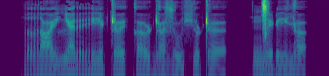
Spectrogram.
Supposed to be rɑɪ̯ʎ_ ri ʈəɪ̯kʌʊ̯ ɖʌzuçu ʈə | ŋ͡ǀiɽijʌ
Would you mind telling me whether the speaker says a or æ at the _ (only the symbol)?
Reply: æ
